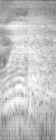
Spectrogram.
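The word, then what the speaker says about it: うえ: 근데 일본어로 이 윗상을 이 한자를 뜻으로 읽을 때 우에라고 해요.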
